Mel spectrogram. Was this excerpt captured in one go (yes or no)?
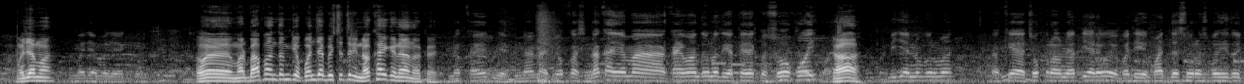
no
